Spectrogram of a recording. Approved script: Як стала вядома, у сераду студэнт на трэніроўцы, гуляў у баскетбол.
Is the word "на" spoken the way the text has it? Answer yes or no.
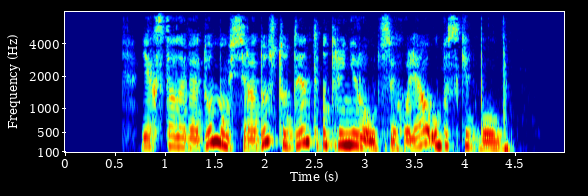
yes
